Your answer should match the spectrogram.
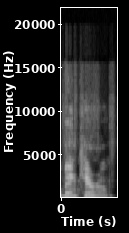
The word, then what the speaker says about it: Banchero: Felipe, correct me, because sometimes I mispronounce this young standout's name. It's Paolo Banchero, right? Yes, Paolo Banchero.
